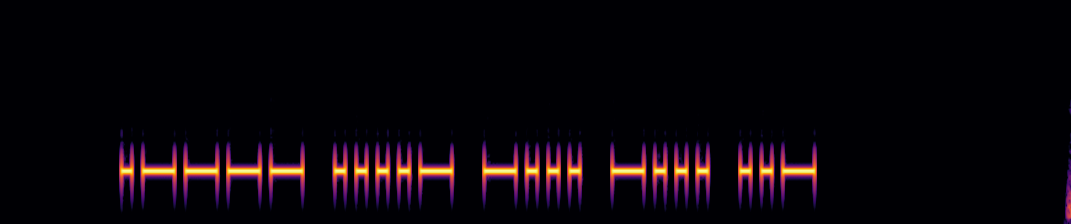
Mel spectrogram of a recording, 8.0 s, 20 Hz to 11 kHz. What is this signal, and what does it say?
Morse code, heard as a keyed tone, about 16 wpm, 700 Hz. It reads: 14BBU
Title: Five Challenging Letter-Number Combinations 15wpm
